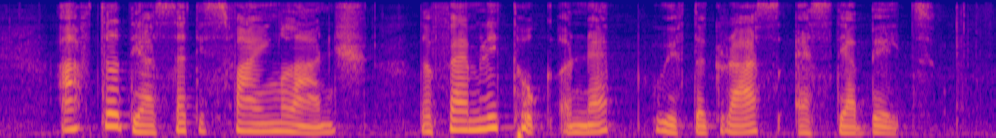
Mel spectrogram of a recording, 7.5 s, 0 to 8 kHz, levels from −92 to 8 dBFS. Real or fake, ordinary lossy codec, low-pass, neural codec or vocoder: fake; none; 7.2 kHz; codec, 16 kHz, 16 kbps, FreqCodec, larger model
